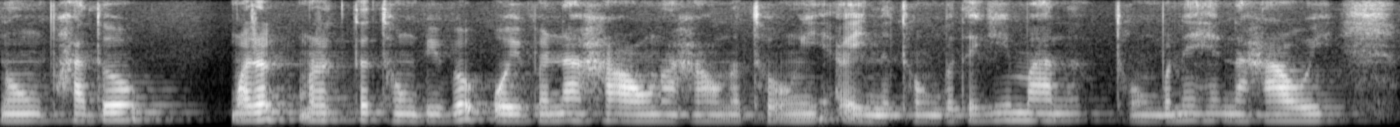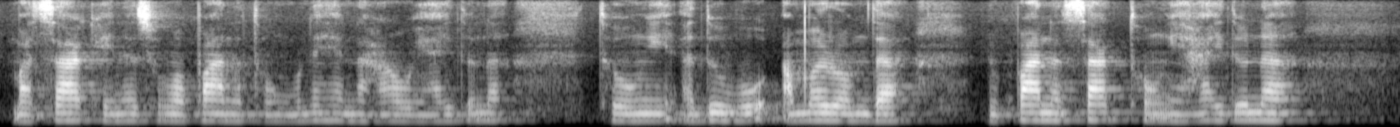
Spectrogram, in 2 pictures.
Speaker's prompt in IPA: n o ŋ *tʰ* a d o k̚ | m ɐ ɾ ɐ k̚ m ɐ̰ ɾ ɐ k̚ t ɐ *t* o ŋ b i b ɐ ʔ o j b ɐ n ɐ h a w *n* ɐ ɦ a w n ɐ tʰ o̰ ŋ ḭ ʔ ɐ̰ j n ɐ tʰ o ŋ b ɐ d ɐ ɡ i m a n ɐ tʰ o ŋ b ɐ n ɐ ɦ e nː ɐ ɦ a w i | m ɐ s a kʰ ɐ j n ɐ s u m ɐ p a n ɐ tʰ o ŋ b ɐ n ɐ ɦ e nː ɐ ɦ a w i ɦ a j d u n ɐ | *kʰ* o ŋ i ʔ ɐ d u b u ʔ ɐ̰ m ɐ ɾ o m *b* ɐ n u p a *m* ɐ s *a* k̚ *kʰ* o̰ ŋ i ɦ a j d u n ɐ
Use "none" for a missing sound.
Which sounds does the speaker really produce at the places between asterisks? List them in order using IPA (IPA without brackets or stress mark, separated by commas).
pʰ, tʰ, n, tʰ, d, n, a, tʰ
